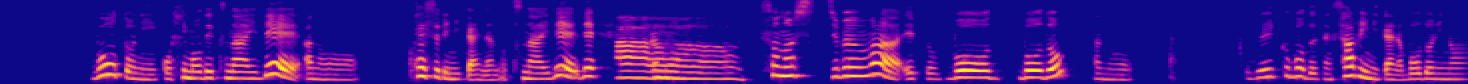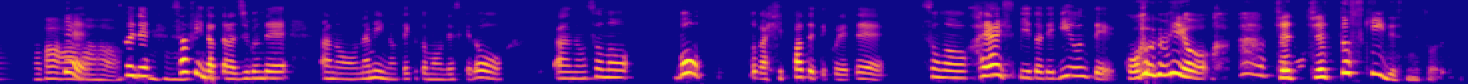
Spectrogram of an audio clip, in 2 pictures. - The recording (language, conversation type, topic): Japanese, unstructured, 将来やってみたいことは何ですか？
- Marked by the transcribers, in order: other background noise; static; tapping; distorted speech; laughing while speaking: "こう、海を"; chuckle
